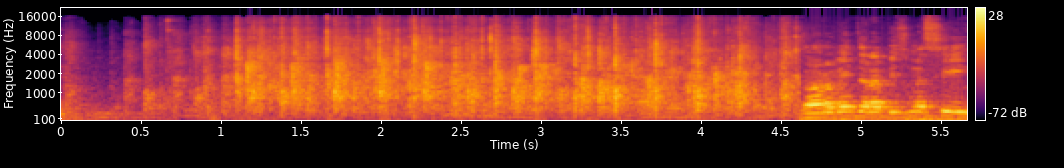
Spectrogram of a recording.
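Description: An audience applauds outdoors.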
